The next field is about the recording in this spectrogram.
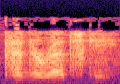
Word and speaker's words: Penderecki: It's spelled Penderecki, but I think they pronounce it Penderecki.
